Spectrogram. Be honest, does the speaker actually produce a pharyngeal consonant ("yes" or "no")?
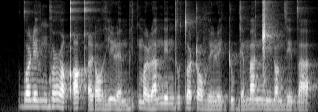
yes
